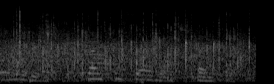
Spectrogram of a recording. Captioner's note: applause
